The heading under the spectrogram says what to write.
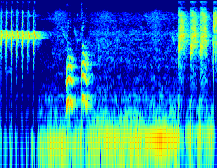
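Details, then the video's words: Grey-cheeked bulbul in a 'beset ngepik' style: a quick high trill, two lower nasal notes, a low rumbling hum, then loud buzzy chatter bursts. "cucak jenggot gacor dor"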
